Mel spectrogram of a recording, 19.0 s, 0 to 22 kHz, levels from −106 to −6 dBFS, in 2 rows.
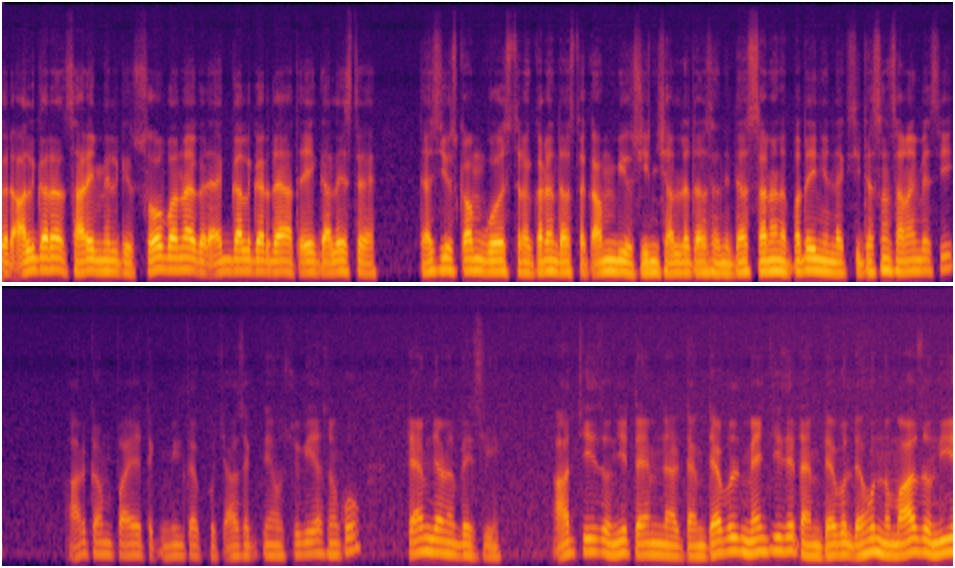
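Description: From 10.17 to 18.1 s, automatic gain rising: after the talker moves away near 9 s, the gain control slowly adds about 10 dB, so voice and room noise swell together.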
